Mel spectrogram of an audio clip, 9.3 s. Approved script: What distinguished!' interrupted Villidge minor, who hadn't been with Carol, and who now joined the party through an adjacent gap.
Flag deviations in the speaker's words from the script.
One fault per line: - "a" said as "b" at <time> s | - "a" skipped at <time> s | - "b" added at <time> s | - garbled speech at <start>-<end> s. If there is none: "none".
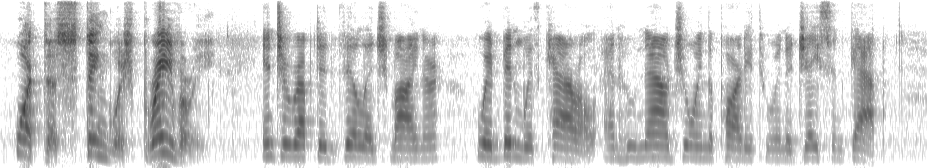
- "bravery" added at 1.4 s
- "hadn't" said as "had" at 4.8 s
